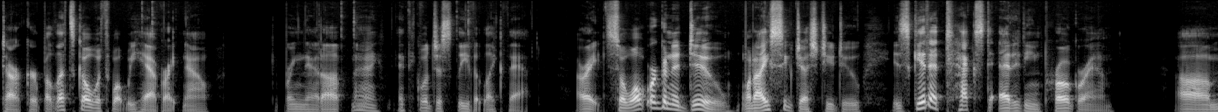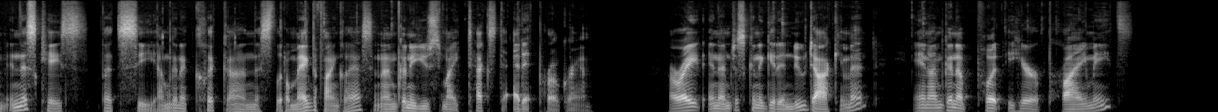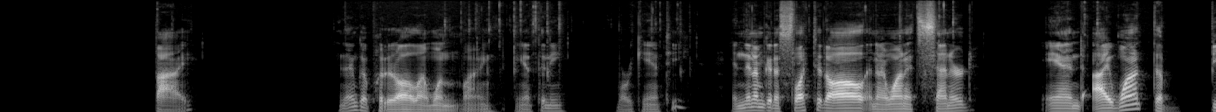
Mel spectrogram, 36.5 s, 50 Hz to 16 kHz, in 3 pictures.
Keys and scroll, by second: 16.1-17.3 typing, 17.3 Return, 22.3-24.8 typing, 25.2 Return, 25.9 b, 27.1-31.7 typing, 32.5 super+a.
